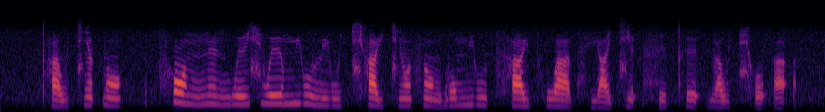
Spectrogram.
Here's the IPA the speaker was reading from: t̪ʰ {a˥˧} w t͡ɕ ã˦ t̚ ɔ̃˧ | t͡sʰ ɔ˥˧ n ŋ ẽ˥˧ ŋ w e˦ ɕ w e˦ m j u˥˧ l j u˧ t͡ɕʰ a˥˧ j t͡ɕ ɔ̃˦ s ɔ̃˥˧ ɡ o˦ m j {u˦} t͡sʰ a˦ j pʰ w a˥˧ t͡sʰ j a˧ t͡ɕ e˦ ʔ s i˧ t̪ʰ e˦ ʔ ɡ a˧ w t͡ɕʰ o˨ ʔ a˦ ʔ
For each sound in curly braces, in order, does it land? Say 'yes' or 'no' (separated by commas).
no, no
